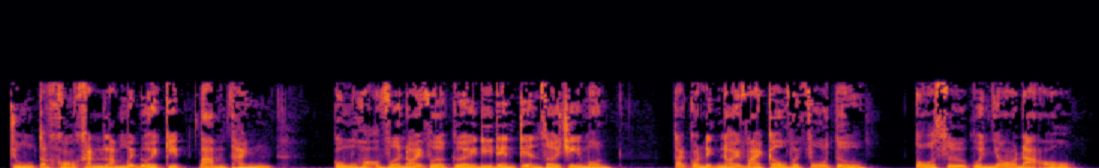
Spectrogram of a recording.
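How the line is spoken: Angry, trembling voice. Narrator (Vietnamese): Sầm Phu Tử vẫn còn trừng mắt tức giận, rõ ràng vẫn chưa nguôi giận, run rẩy nói

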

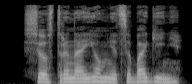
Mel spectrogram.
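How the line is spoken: Whisper. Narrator (Russian): шепнул он

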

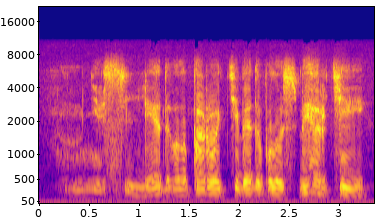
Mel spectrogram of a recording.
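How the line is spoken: Through gritted teeth. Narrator (Russian): сказал он сквозь зубы

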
